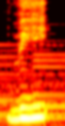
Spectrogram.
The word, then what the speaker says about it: the: 这里的 the 同样的要读成 the 因为 ocean 海洋是以元音开头的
